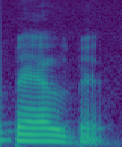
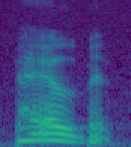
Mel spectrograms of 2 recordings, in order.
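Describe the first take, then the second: No difference in how they are said.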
